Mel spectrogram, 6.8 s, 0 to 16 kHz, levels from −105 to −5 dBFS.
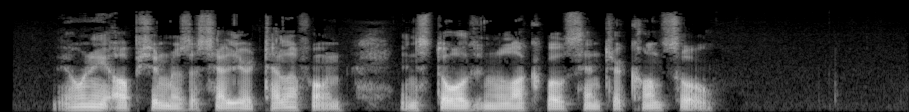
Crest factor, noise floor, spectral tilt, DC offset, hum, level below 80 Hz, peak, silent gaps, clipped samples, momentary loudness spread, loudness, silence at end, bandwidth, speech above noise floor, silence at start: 22 dB; -76 dBFS; -6.5 dB/octave; under 0.1%; none; -54 dBFS; -6 dBFS; none; under 0.1%; 12 LU; -26 LUFS; 1.5 s; 10.5 kHz; 50 dB; 0.45 s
